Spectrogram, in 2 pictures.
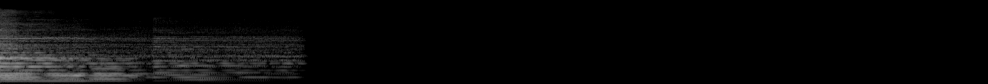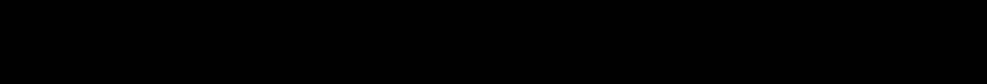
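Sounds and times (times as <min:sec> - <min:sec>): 
synth: 0:00.0 - 0:03.0.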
